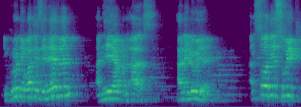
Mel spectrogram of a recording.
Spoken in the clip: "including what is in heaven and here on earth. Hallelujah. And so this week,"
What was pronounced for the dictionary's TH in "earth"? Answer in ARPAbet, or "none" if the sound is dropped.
S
